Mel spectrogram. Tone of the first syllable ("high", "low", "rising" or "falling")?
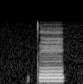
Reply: high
